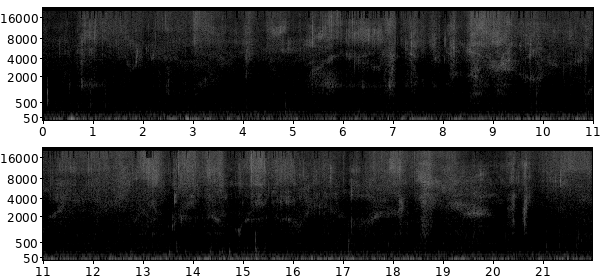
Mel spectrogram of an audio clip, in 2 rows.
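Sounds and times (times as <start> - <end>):
spa facial squishing and rubbing on skin: 0.6 - 21.9.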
